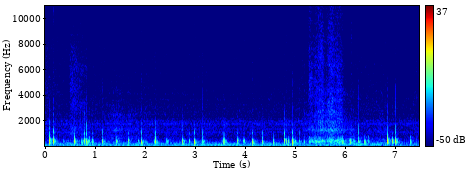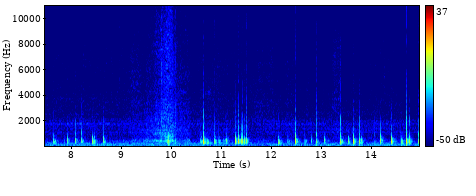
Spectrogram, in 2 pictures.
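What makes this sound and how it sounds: Long nails tap and scratch the white treaded rubber outsole of an empty sneaker held in one hand in front of the mic. Dozens of quick, dry, close-up taps come in an uneven steady rhythm, with a couple of brief scratchy swishes across the tread. The sound is quiet and midrange with little bass, and a faint low hum sits underneath.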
